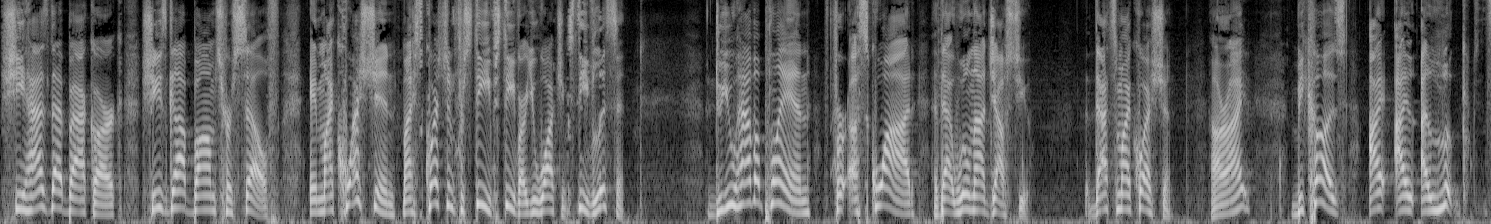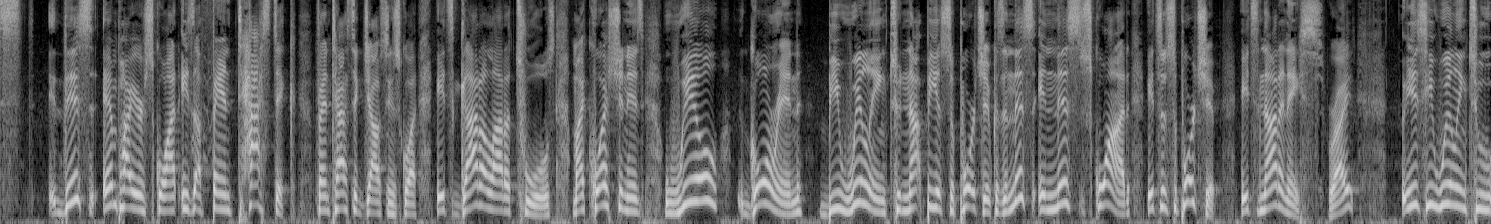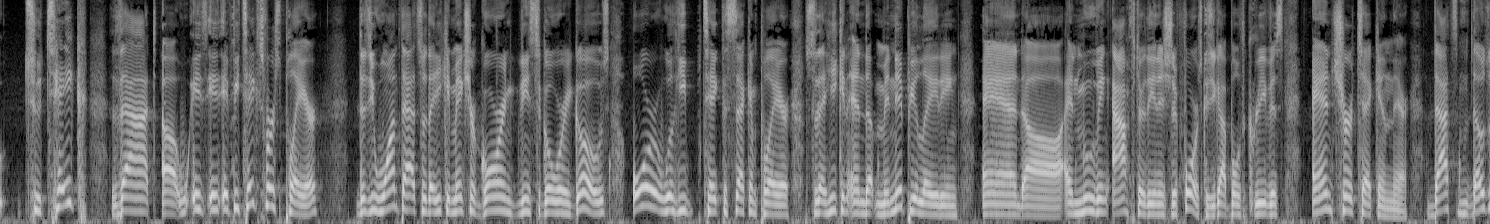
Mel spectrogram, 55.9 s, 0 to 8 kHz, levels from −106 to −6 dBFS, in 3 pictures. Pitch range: 155-220 Hz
